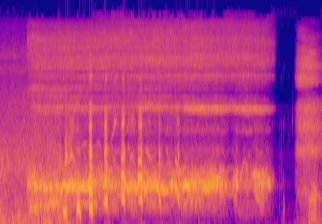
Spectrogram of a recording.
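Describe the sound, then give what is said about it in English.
A person imitates wind blowing into a microphone with their mouth: a loud, breathy whoosh with a hollow whistling tone and a series of quick puffs, cutting out briefly near the end. “I've spent my entire life keeping wind out of microphones.”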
